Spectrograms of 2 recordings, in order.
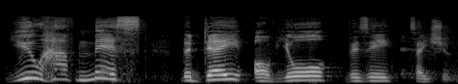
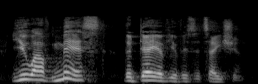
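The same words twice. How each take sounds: First: Slow, word-by-word retold lament. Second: Said in the usual way. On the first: Preacher quotes Jesus crying over Jerusalem, slow solemn lament. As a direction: draw out each word, "vi-si-ta-tion" in pieces. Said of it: "he's crying and he says".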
